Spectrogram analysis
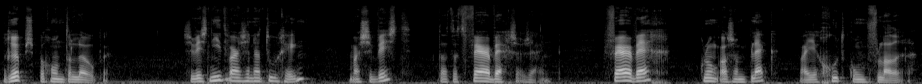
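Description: A man from a theatre group calmly reading a children's story aloud with gentle expression. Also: medium pitch, normal speed.

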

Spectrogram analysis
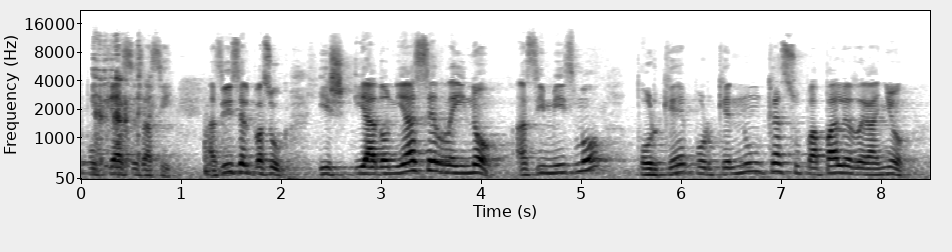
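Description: A man teaching a Torah class, animated, often repeating and restarting his phrases. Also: on the high side, slight background noise.

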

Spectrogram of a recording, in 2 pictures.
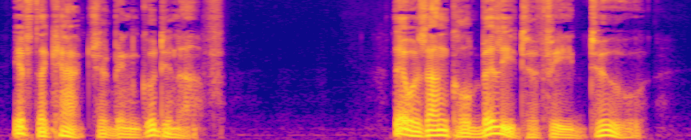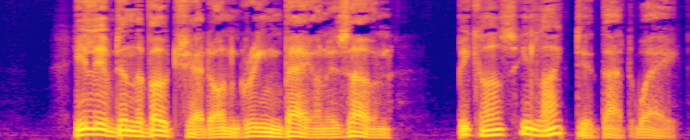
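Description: A very deep, husky male voice narrates a story as an audiobook reader, with wide, expressive swings in intonation. The recording is close and dry, without echo.

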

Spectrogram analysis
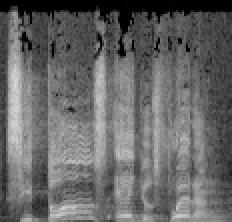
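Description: A man preaching a sermon, praying aloud and reading scripture, with impassioned swings between loud lifted phrases and soft low prayer. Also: sing-song, slow. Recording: long hall reverb.

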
